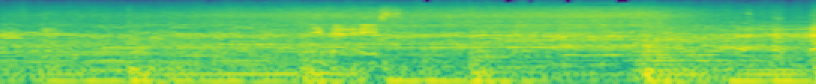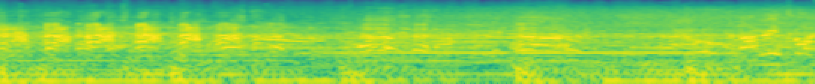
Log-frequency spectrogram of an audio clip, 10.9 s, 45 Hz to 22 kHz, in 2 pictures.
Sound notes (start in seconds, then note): 4.2 both laugh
